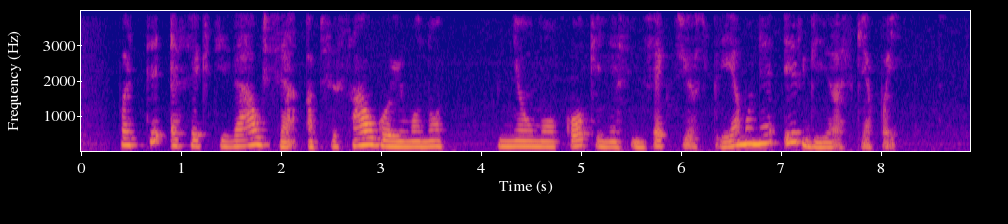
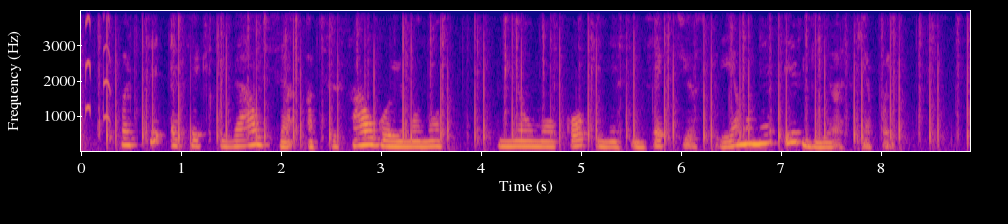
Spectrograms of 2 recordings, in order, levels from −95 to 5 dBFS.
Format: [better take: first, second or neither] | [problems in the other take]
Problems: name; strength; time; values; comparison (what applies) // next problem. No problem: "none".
first | background sound (Run + Squeak); 12 dB below the speech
